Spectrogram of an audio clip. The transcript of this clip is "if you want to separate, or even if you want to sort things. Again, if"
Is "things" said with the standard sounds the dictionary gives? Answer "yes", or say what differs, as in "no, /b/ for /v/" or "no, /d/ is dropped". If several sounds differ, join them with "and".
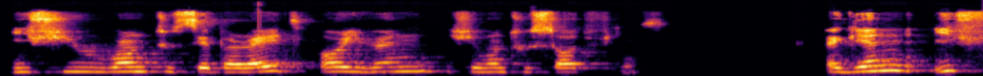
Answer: no, /f/ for /θ/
